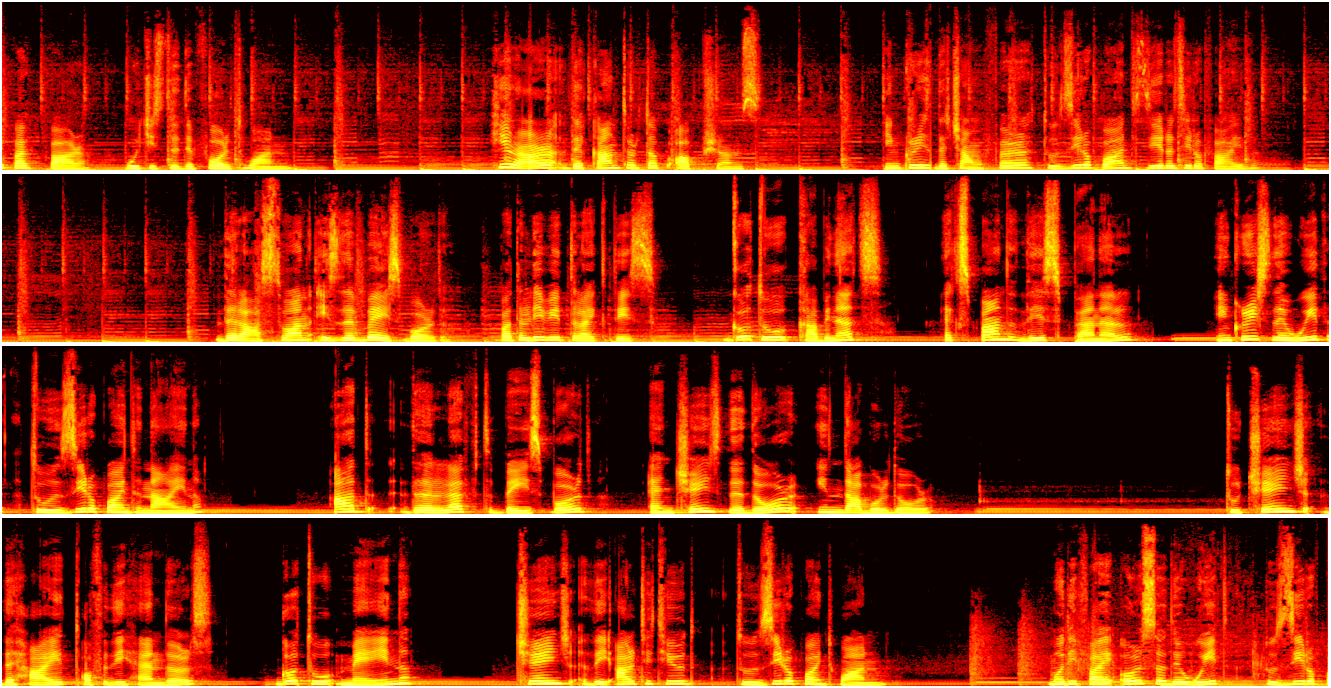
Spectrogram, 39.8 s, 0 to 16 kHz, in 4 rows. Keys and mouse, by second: 0.9 click, 6.8 middle click, 10.2 click, 13.2 middle click, 13.7 middle click, 14.2 shift+middle click, 14.6 middle click, 15.0 shift+middle click, 15.4 middle click, 17.6 click, 19.5 click, 22.4-24.0 drag, 25.9 click, 27.3-28.8 drag, 37.2 click, 38.2 click, 38.5 click.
